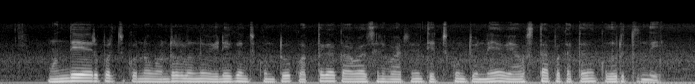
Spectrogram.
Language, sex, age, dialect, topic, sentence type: Telugu, male, 31-35, Central/Coastal, banking, statement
